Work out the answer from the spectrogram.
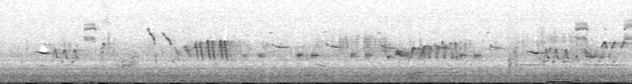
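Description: Small birds chirping faintly over a low hum, with soft low thuds repeating about twice a second.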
